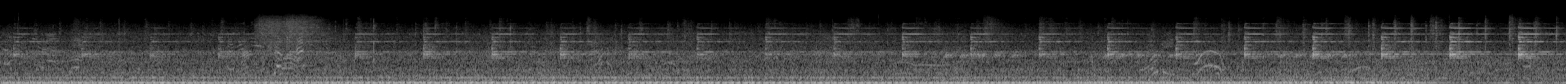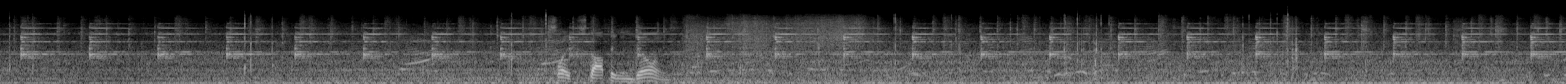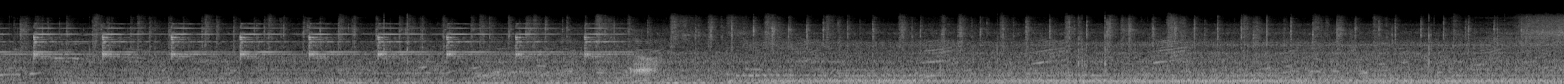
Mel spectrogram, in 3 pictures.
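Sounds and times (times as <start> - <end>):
freight train rumbling: 0.0 - 46.9
railroad warning bell ringing: 0.0 - 46.9.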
